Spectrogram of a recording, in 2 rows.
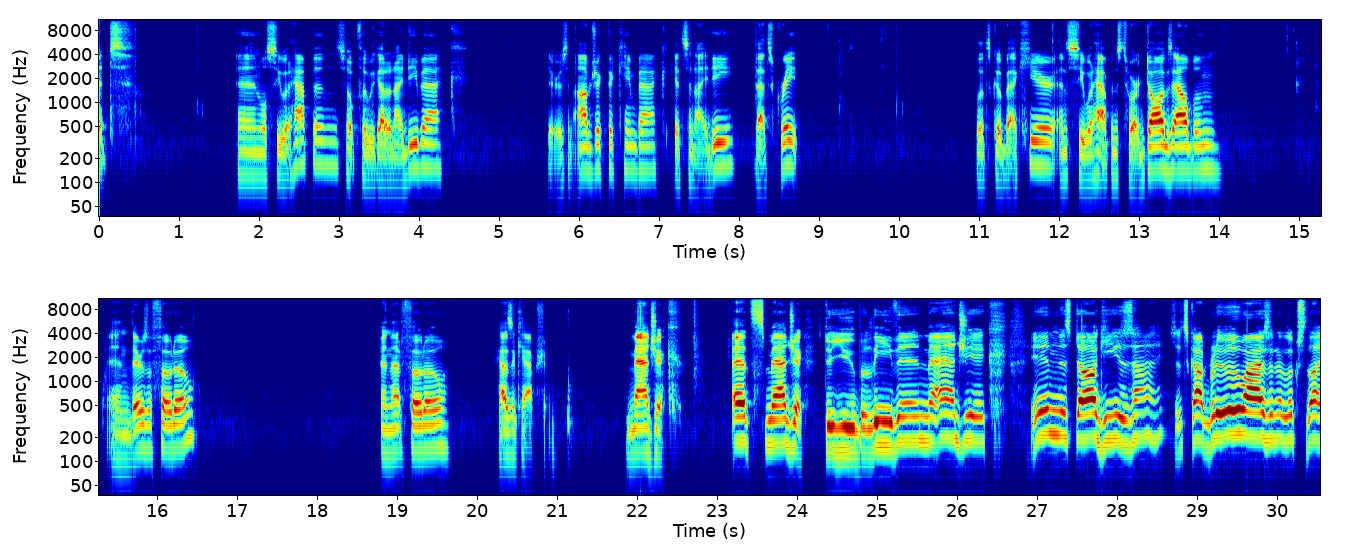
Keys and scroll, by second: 12.0 super+r.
